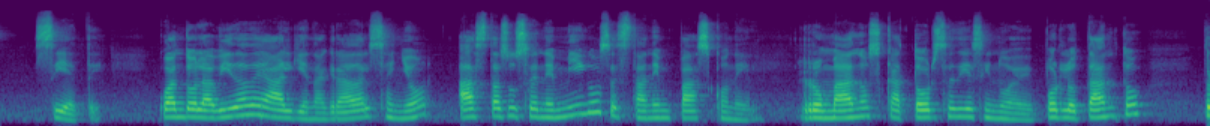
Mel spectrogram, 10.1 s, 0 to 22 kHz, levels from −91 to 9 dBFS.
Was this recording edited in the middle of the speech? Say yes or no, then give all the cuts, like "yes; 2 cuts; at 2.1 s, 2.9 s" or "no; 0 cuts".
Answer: no; 0 cuts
